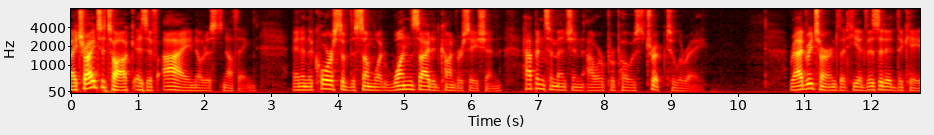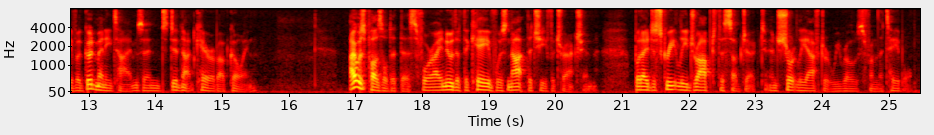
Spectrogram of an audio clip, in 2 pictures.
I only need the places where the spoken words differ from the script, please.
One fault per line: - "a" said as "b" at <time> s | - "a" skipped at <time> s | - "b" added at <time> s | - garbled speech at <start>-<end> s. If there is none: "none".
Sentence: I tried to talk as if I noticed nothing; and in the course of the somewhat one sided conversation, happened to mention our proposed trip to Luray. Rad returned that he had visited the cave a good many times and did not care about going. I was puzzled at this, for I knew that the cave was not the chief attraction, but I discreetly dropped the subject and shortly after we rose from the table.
none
